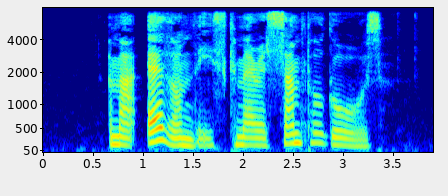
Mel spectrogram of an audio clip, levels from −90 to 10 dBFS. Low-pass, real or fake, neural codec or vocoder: 7.2 kHz; fake; vocoder, 44.1 kHz, 128 mel bands every 256 samples, BigVGAN v2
